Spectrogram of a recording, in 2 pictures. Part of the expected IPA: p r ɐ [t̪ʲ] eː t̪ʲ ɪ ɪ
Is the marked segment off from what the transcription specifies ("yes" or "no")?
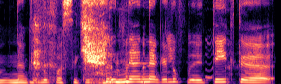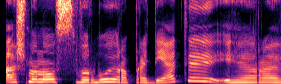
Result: yes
